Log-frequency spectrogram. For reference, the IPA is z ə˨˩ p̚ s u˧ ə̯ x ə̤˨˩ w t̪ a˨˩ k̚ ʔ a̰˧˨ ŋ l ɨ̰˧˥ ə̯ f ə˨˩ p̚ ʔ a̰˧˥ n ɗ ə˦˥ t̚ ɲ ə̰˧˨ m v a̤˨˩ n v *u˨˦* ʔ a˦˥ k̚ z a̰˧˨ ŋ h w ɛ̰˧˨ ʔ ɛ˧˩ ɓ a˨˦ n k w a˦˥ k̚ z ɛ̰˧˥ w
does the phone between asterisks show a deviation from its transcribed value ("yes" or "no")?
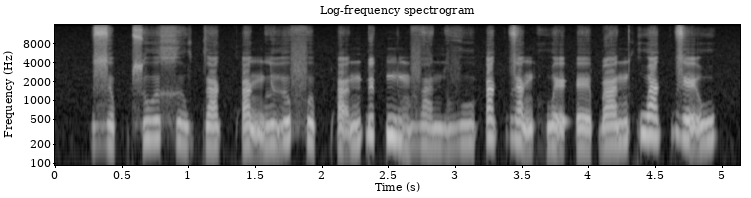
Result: no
